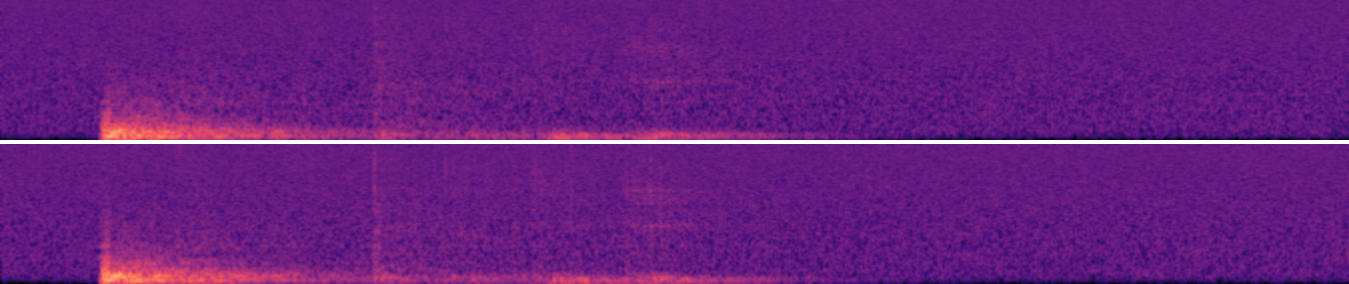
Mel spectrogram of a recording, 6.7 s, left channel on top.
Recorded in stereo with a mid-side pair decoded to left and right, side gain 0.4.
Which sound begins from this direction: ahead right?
Tearing paper, at 0.5 s.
